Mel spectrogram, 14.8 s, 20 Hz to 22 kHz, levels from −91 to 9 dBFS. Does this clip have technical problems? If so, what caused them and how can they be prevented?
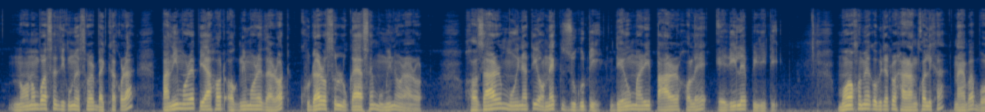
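No, no technical faults here.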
